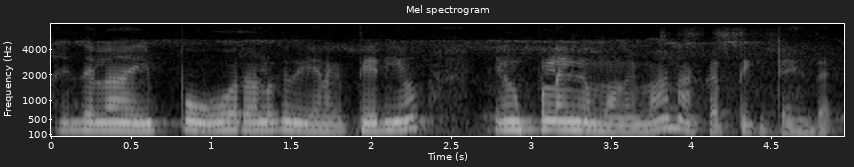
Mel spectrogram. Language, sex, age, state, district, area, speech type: Tamil, female, 45-60, Tamil Nadu, Kallakurichi, rural, spontaneous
